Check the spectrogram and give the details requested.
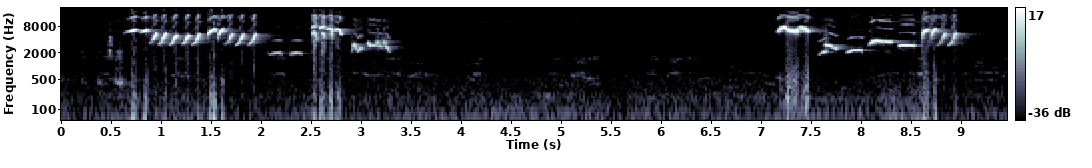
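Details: Hill blue flycatcher singing its lilting song: a run of rapid high trilled notes and whistles lasting about three seconds, a long silence, then another bright, tumbling phrase.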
